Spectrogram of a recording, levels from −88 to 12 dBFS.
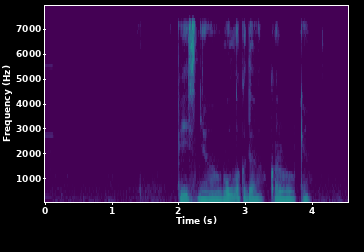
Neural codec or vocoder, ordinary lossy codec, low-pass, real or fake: vocoder, 22.05 kHz, 80 mel bands, HiFi-GAN; none; 7.2 kHz; fake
